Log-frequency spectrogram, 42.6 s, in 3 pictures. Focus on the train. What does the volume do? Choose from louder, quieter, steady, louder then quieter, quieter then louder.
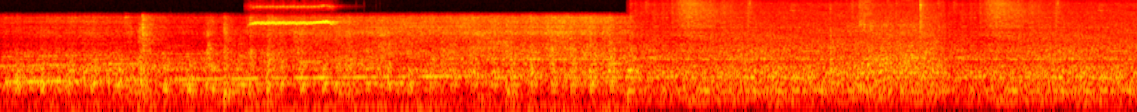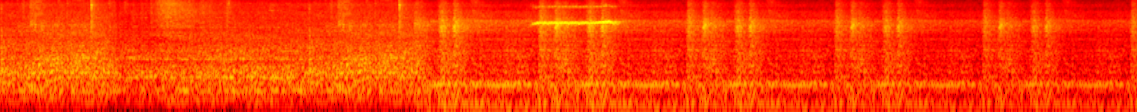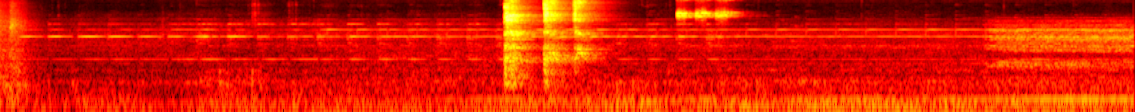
quieter.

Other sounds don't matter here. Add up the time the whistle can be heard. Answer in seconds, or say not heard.
3 s.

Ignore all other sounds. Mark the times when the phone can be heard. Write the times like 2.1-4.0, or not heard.
not heard.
